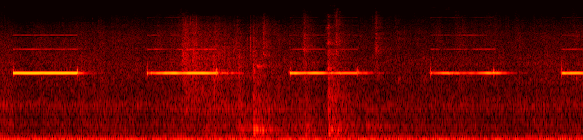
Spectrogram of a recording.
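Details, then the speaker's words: RV rebuild cold start, running with no choke: steady engine rumble under a high beep, about one second on, half off, repeating; low oil pressure alarm sounding, owner wonders if it is a false alarm. "Low oil pressure's going off. Wonder if that's just a false alarm"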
